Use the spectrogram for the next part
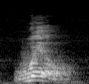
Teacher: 강세 음절의 시작이 W인데, 아까 전에 봤던 J라는 소리와 마찬가지로 전이음의 생명은 빠르고 짧은 거예요. 근데 이제 강세 음절이다 보니까 그 빠르기가 더 빠르고 힘이 더 들어가게 되는데, 이때는 어떻게 힘을 주게 되냐면 내가 입술을 모으고 있는 힘을 더 주면 돼요.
